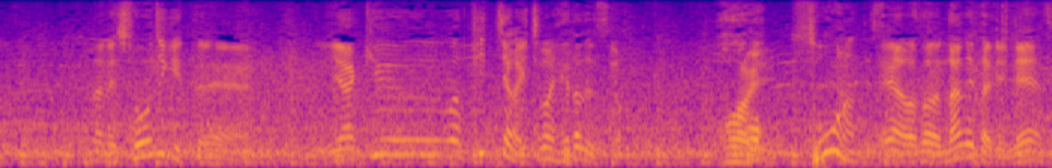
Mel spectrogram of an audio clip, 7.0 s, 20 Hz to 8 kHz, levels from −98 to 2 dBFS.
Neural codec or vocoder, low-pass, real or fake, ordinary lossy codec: none; none; real; none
